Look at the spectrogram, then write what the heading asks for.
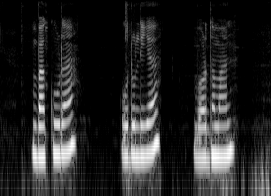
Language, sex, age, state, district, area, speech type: Santali, female, 18-30, West Bengal, Purba Bardhaman, rural, spontaneous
